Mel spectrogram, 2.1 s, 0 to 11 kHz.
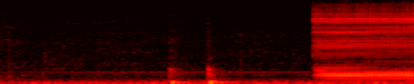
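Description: Model 79 ignition analyzer firing a small-engine ignition coil: after a quieter stretch with a faint hum and two light clicks, a loud steady electrical buzz starts about three-quarters of the way in as the coil sparks across the tester's spark gap. The steady sparking is the sign that the coil is good.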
